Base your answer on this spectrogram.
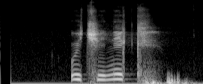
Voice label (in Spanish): poqomam cantar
